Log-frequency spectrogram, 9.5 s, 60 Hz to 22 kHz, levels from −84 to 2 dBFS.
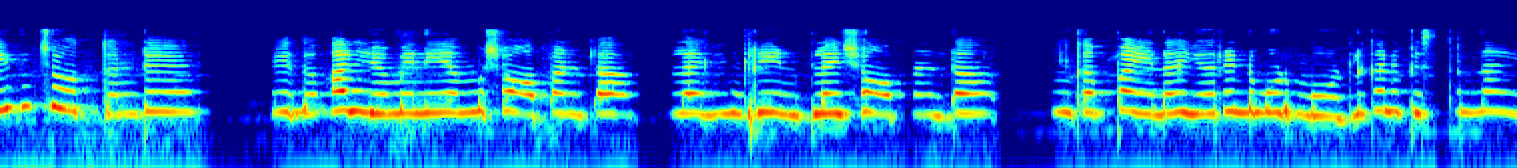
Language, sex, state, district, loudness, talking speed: Telugu, female, Andhra Pradesh, Krishna, -21 LUFS, 115 wpm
